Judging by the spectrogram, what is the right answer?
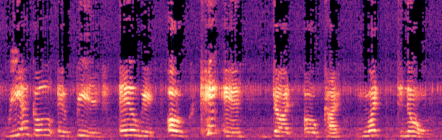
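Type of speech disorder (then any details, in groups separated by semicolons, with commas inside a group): Apraxia of speech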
